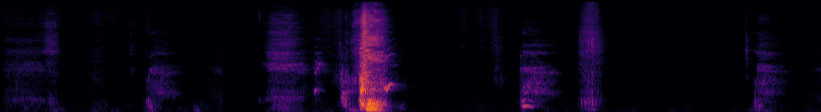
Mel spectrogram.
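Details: A person with flu: breathy intakes build to one loud explosive sneeze, followed by short sniffs and softer breaths.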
